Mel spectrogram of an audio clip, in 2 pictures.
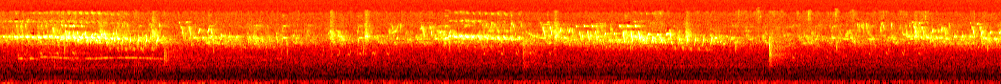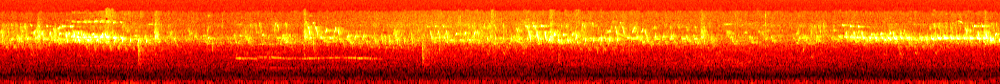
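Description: Very faint forest ambience close to silence: small birds singing in repeated high chirping phrases, with a lower whistled note twice and a few soft ticks.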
